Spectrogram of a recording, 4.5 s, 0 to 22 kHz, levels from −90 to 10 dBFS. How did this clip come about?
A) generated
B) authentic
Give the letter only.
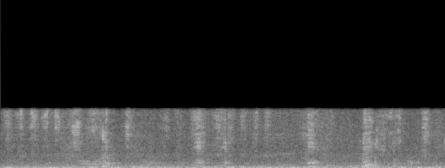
B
